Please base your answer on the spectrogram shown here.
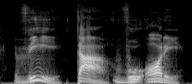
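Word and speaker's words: Vihtavuori: years I don't know it's pronounced v vui v vui I'm told that you probably won't get the H to sound right because apparently even fins can get it wrong all right we're going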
